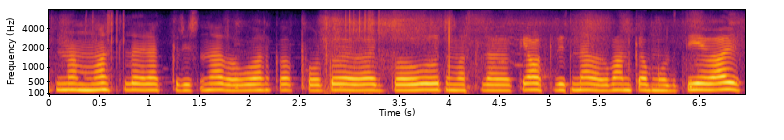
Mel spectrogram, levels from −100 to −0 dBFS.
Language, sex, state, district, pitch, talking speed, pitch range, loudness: Hindi, female, Bihar, Lakhisarai, 205 Hz, 190 wpm, 200-215 Hz, -16 LUFS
